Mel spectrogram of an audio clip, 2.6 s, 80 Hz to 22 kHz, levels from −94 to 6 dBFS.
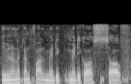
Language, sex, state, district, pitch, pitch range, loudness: Chakma, male, Tripura, Unakoti, 115 Hz, 110-125 Hz, -15 LUFS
